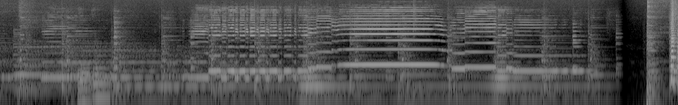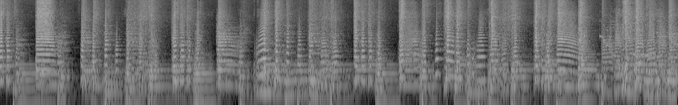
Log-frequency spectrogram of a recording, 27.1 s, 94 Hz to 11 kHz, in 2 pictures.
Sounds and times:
Jazz: 0:00.0 - 0:27.1
Orchestra: 0:00.0 - 0:27.1.

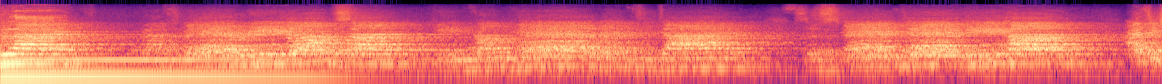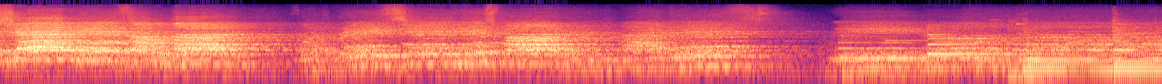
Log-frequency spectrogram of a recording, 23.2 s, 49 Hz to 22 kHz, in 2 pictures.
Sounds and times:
Choir: 0:00.0 - 0:23.2.

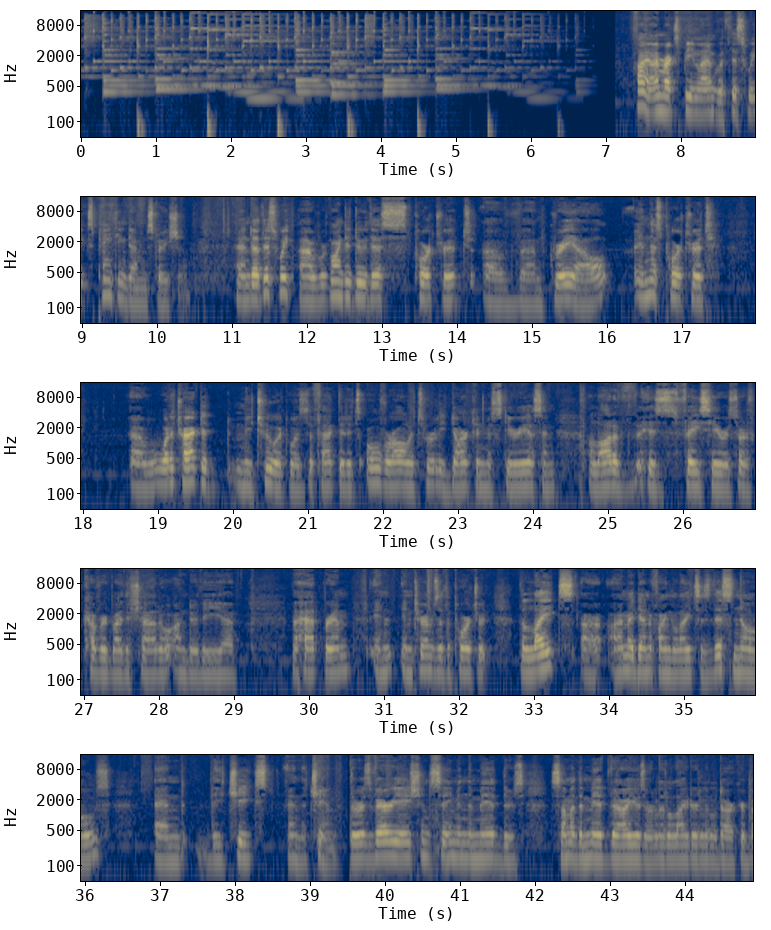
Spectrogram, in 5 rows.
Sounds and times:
Speech: 0:07.4 - 0:17.6, 0:18.6 - 0:29.1, 0:29.8 - 0:44.9.

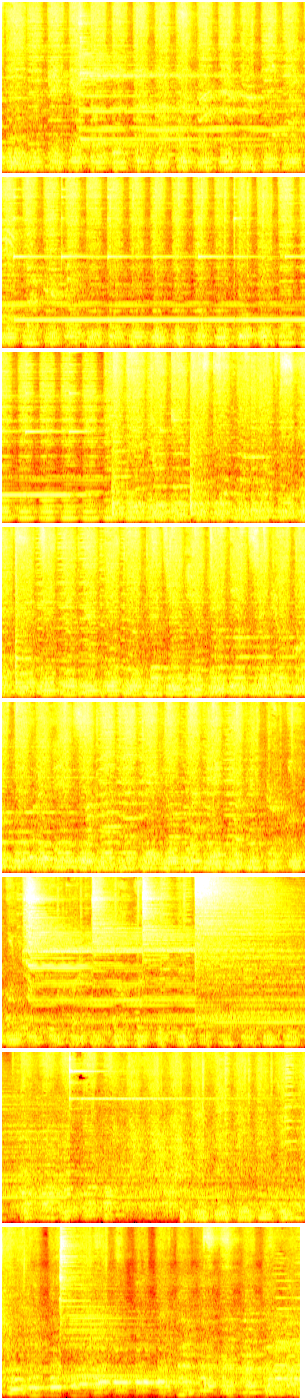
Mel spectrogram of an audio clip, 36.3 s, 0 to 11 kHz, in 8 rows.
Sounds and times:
Percussion: 0:00.0 - 0:36.2.

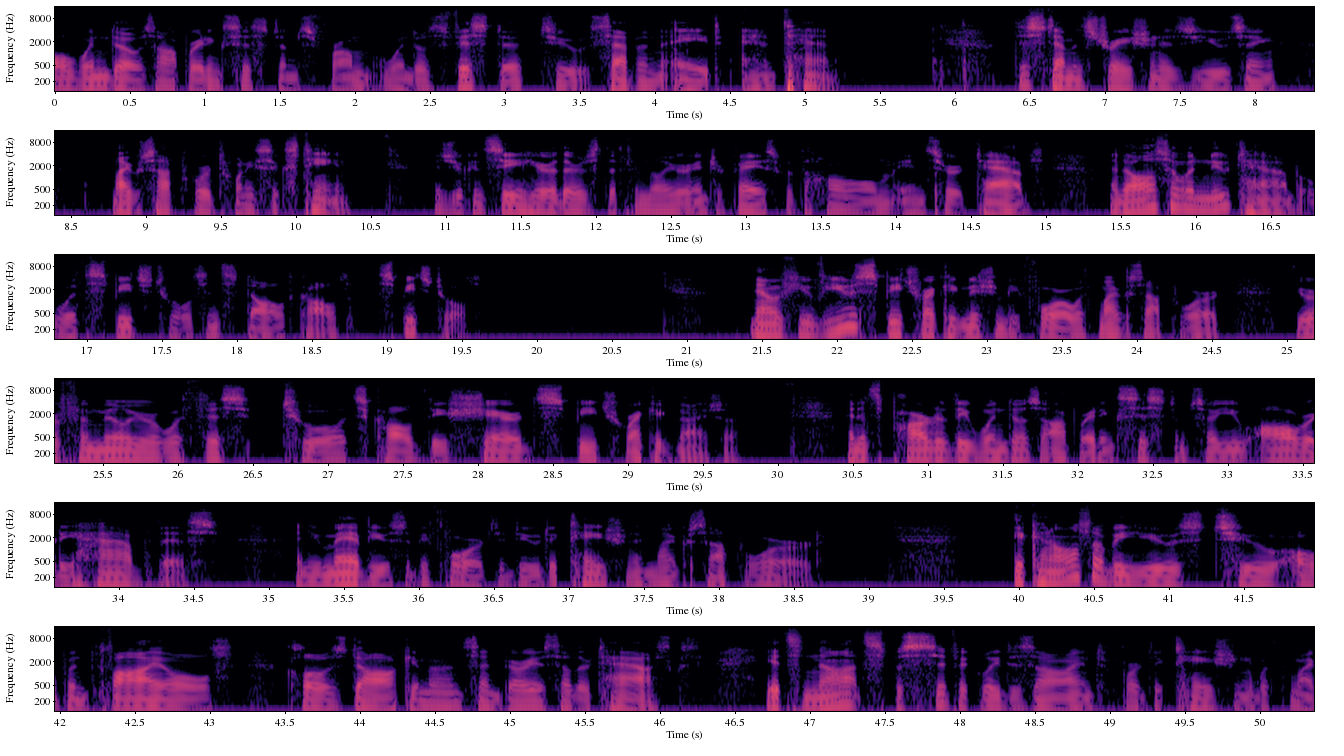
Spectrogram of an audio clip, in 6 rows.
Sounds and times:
Male speech, man speaking: 0:00.0 - 0:05.3, 0:06.4 - 0:08.2, 0:08.8 - 0:10.4, 0:11.0 - 0:19.6, 0:21.4 - 0:29.8, 0:30.5 - 0:38.7, 0:40.0 - 0:50.3.

